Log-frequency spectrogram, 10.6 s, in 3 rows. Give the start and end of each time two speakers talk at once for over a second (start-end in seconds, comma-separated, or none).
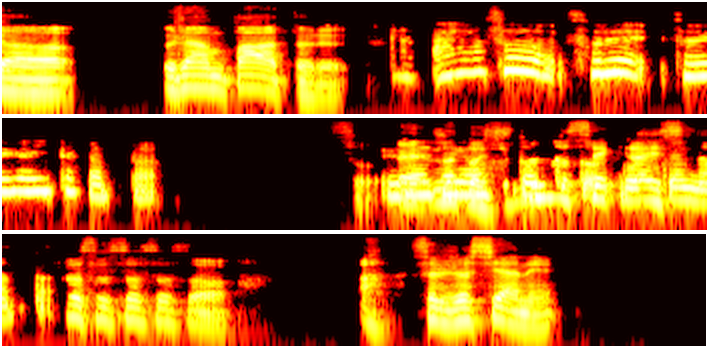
5.4-7.0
